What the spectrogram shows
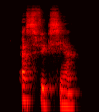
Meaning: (verb) present participle of asphyxier; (adjective) asphyxiant
- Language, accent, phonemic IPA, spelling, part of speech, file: French, Canada, /as.fik.sjɑ̃/, asphyxiant, verb / adjective, LL-Q150 (fra)-asphyxiant.wav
